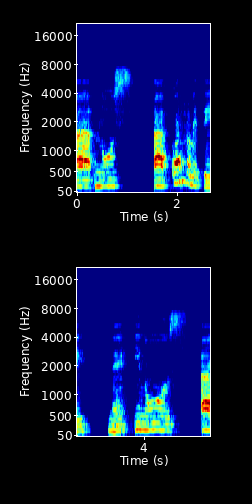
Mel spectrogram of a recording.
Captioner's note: continues speaking in Portuguese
